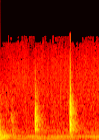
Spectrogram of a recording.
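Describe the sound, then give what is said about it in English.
A door is being closed, heard as two faint, dull thuds spaced well apart over a low background hum. “Your Excellency, do you mind if I close this door?”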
